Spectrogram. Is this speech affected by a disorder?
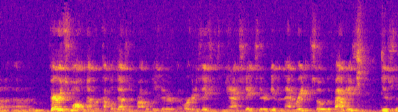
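No.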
